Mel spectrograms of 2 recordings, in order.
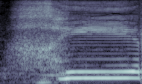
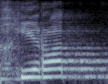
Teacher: Ketika dia mati maka suara T menjadi H. Jadi bacanya itu khih bukan khirat. · T-nya dihilangkan kalau misalnya dia posisinya mati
